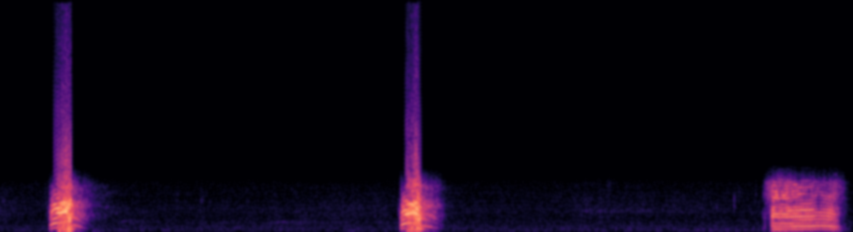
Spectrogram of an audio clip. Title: SNEEZING AND BLOWING MY NOSE IN THE MORNING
